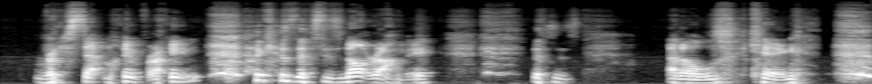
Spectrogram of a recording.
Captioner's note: laughing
